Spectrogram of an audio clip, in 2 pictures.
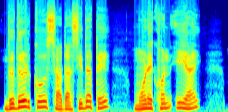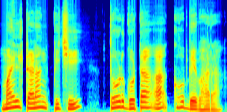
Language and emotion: Santali, neutral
